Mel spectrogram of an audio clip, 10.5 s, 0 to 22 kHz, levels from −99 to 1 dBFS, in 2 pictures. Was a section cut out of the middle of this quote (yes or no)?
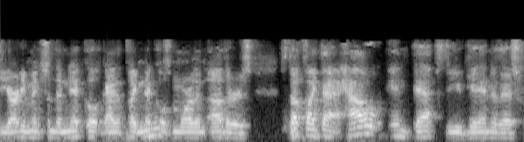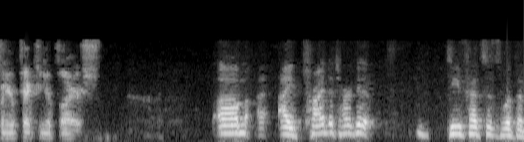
no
